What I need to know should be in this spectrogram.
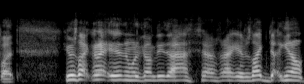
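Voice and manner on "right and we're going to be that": rough, clumsy put-on Scottish accent. Retelling a walk with a co-star, imitating a Scottish accent. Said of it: "he was doing a Scottish accent".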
